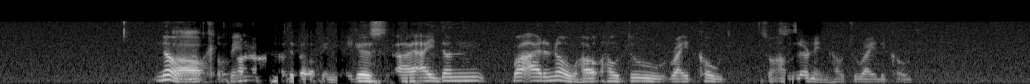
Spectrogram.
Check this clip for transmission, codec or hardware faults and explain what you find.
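Speech suppressed in double talk appears three times: 1.98 to 3.54 s, 3.83 to 4.01 s, and 7.85 to 8.11 s. The speech dips sharply, by roughly 40 dB at worst in the first stretch and around 15 dB in the later two. This is likely an echo canceller treating simultaneous far-end speech as echo and attenuating the near talker along with it. The call's microphone processing passes nothing above 8 kHz.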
